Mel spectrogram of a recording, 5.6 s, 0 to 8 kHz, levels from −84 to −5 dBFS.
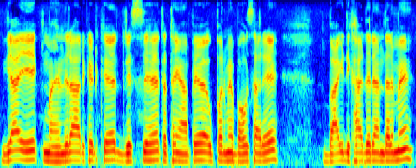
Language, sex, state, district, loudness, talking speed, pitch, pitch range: Hindi, male, Jharkhand, Palamu, -16 LUFS, 215 wpm, 145 Hz, 140-155 Hz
